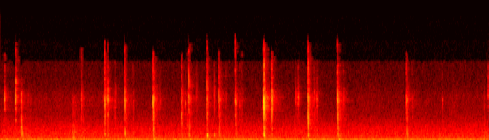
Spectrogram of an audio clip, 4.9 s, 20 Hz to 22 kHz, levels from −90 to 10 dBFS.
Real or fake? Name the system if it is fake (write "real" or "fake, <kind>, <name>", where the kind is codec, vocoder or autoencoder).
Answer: real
